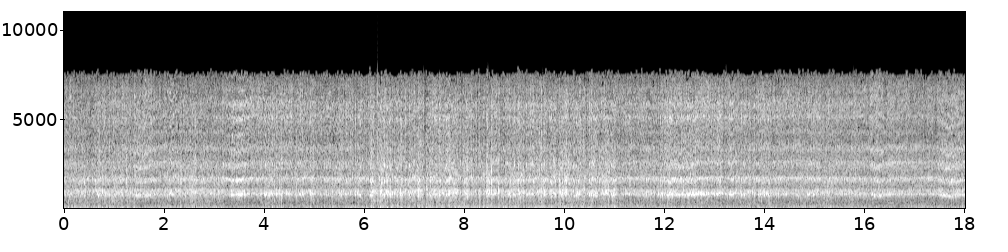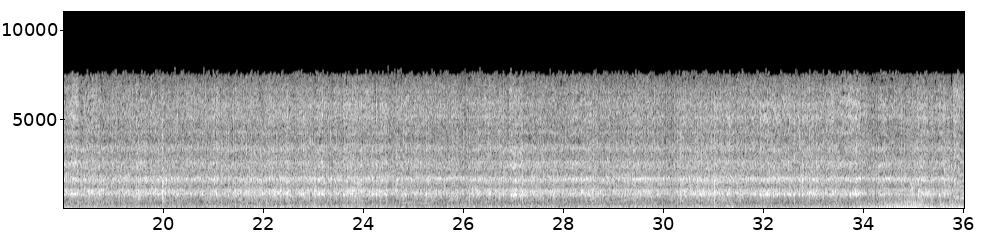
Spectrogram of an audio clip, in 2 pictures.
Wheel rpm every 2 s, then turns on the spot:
230, 230, 230, 240, 230, 230, 230, 230, 230, 230, 230, 230, 230, 230, 230, 230, 230, 220.
none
